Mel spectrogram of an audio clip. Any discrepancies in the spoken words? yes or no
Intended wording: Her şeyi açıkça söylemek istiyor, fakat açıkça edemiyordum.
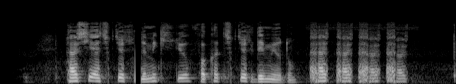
no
